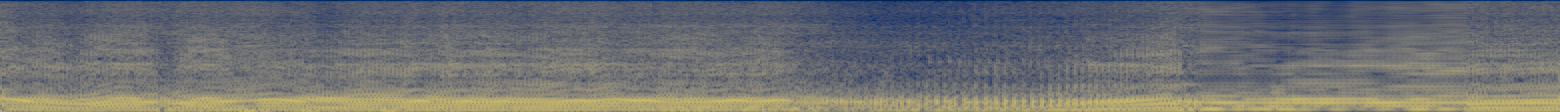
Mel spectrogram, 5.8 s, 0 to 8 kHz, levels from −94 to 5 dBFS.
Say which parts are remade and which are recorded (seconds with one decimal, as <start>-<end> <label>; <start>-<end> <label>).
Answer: 0.0-4.5 recorded; 4.5-5.5 remade; 5.5-5.9 recorded

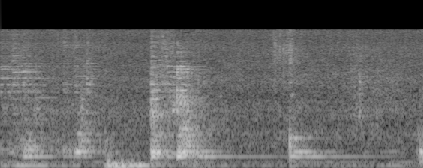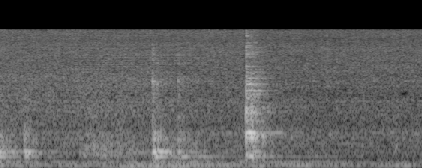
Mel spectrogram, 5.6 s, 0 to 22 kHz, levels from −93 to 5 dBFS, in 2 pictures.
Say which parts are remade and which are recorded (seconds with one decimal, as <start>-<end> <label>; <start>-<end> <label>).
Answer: 0.0-3.3 recorded; 3.3-4.2 remade; 4.2-5.6 recorded

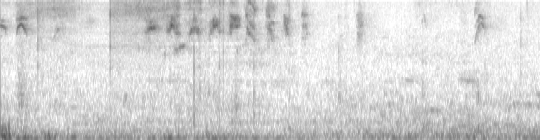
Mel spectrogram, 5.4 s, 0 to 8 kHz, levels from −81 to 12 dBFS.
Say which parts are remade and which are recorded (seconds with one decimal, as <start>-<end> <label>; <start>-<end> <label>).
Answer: 0.0-0.8 recorded; 0.8-2.4 remade; 2.4-5.4 recorded

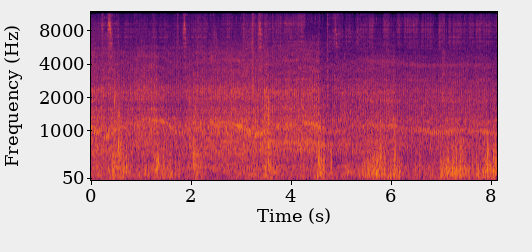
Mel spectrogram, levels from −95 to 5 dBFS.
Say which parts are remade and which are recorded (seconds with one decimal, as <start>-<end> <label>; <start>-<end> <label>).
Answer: 0.0-4.0 remade; 4.0-5.6 recorded; 5.6-8.1 remade

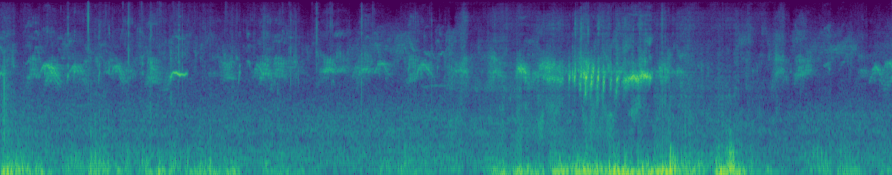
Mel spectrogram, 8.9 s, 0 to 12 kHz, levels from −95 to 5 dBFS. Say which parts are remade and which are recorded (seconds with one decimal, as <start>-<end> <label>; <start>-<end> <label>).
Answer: 0.0-4.5 recorded; 4.5-7.9 remade; 7.9-8.9 recorded

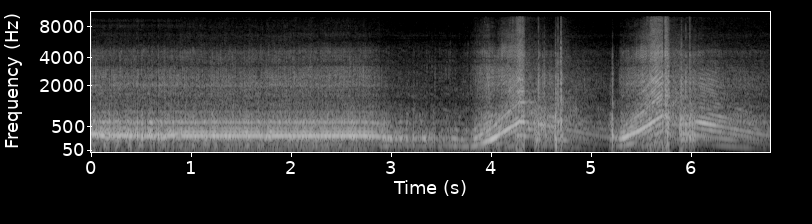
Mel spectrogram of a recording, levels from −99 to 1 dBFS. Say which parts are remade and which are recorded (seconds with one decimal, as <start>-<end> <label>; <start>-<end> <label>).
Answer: 0.0-0.9 remade; 0.9-6.8 recorded

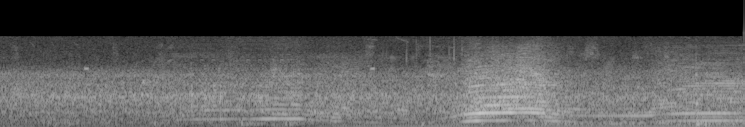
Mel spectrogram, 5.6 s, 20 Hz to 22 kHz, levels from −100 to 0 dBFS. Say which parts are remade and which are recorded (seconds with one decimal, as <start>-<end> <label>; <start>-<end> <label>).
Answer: 0.0-1.4 recorded; 1.4-2.5 remade; 2.5-5.6 recorded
